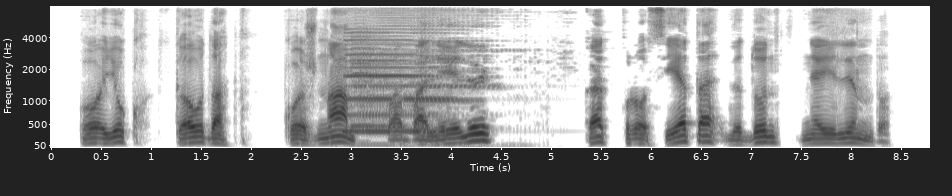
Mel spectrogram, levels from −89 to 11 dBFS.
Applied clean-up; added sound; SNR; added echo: classical method Wiener filter.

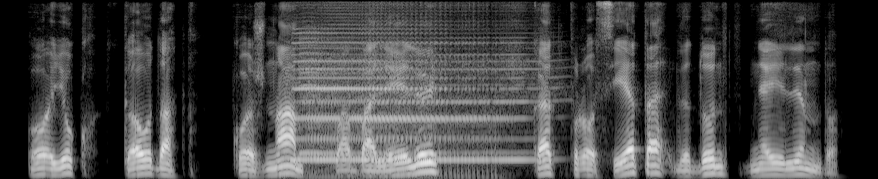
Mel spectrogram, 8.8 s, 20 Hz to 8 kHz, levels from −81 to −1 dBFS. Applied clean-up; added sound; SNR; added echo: none; Harmonica; 4 dB; none.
